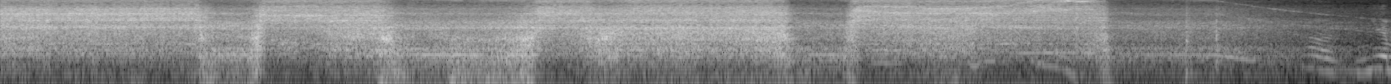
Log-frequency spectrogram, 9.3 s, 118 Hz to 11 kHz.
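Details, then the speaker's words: LG V-3340D vacuum cleaner with new replacement no-name motor fitted, run directly on mains without voltage regulator: strong, steady high rushing roar at full suction, even before shutdown; sucks air very solidly, runs normally. "don't have a vacuum gauge here; I need to get one, but I have to admit, it really does suck in air very, very solidly."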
